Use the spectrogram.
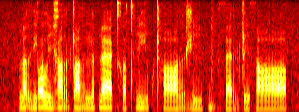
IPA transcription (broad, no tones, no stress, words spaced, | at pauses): ɳɑrjɔ li ɣɑrʈɑr næpɳæːkʰʌ tʰijip ʈʰɑːr ʒiːp ɡipθær ʈi θɑː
